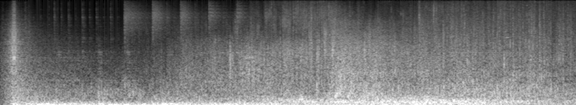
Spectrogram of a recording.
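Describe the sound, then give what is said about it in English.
Deep, continuous rumbling of the ground shaking as stone walls crack, loud and sustained throughout, with a sharp burst at the start and a slight fade at the end. “Suddenly, the ground beneath them began to shake. The tops of the stone walls cracked.”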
